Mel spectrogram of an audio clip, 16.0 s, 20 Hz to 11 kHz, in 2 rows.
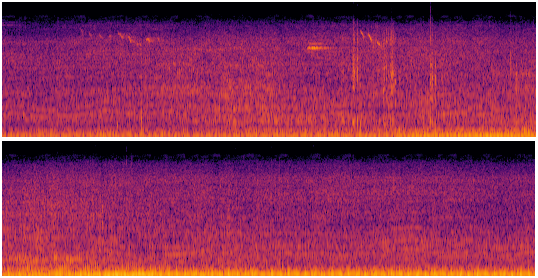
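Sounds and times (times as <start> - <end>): diesel locomotive engine drone: 0.0 - 16.0
sharp clicks: 4.6 - 8.0.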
